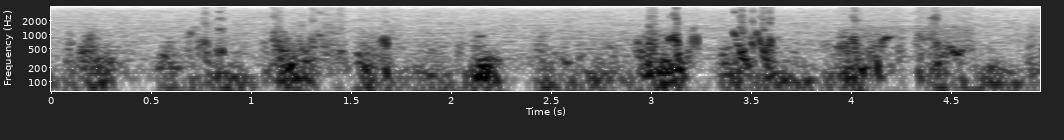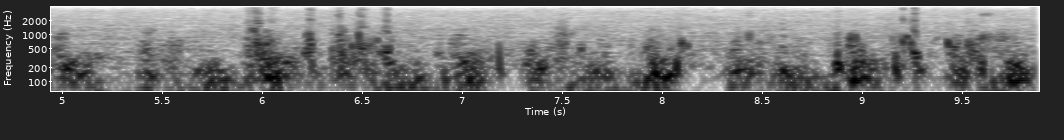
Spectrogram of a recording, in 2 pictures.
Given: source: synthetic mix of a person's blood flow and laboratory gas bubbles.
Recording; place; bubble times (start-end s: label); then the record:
Doppler ultrasound of blood flow; precordium
0.71-0.92 s: bubbles
1.13-1.80 s: bubbles
2.92-3.30 s: bubbles
3.42-3.68 s: bubbles
3.96-4.31 s: bubbles
4.34-4.65 s: bubbles
5.94-6.14 s: bubbles
6.23-6.33 s: bubbles
6.37-6.72 s: bubbles
7.18-7.26 s: bubbles
7.35-7.66 s: bubbles
7.95-8.20 s: bubbles
8.44-8.69 s: bubbles
8.87-9.08 s: bubbles
9.15-9.86 s: bubbles
From the record:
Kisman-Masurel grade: 233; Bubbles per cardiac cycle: several, 3 to 8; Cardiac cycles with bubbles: 50 to 99%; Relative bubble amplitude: loud (0.450 to 0.775); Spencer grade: 3 (all of the cardiac periods contain showers or single bubble signals, but not dominating or overriding the cardiac motion signals); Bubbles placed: anywhere in the cardiac cycle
